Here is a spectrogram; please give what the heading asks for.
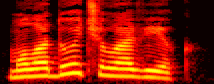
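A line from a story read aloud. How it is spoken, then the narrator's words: Slow exhale. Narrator (Russian): Алевтина Константиновна медленно выдохнула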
